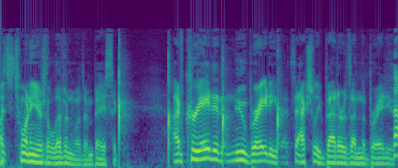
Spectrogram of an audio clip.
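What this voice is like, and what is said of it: Usual voice. Nothing is said of it.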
